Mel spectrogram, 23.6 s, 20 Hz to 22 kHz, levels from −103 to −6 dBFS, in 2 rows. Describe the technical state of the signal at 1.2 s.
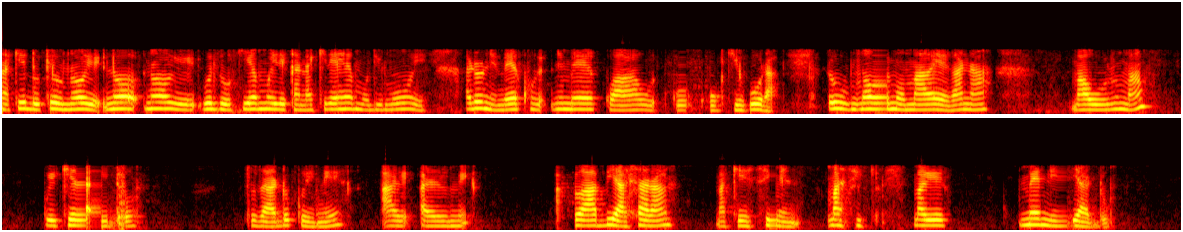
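At 1.20 s there are lost iLBC frames: a gap running from 1.20 to 1.26 s, 60 ms long, which fits two missing 30 ms frames. The decoder fills the hole by repeating the last pitch cycle blended with noise, so the speech briefly turns into a held, faintly buzzy, breathy vowel before snapping back cleanly. On a waveform this shows as a short run of near-identical repeated periods; a spectrogram shows frozen, smeared harmonics with a noisy wash.

That moment sits inside audio carried through the iLBC codec, a narrowband VoIP coder whose damage here is plainly audible. Each frame's excitation is coded independently, consistent with the 30 ms, 13.33 kbps mode, giving the speech a slightly rough, synthetic edge. Nothing above 4 kHz survives, so a spectrogram shows a hard ceiling at 4 kHz with empty space above it, and the waveform carries slightly coarse, frame-to-frame texture.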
